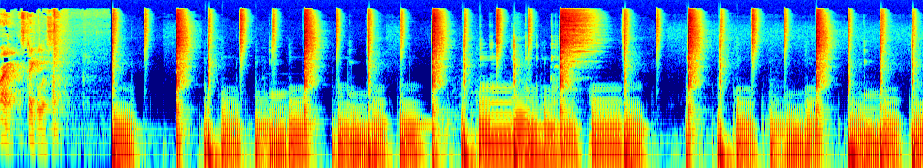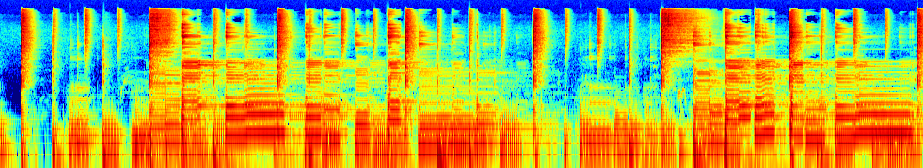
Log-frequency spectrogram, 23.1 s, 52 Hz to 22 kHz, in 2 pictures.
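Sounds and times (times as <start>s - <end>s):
electric bass plucked notes: 1.4s - 1.8s, 2.6s - 8.1s, 9.0s - 23.0s.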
